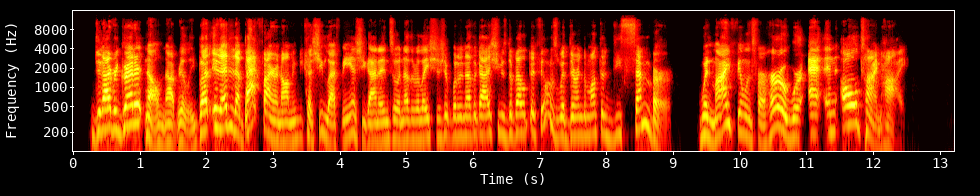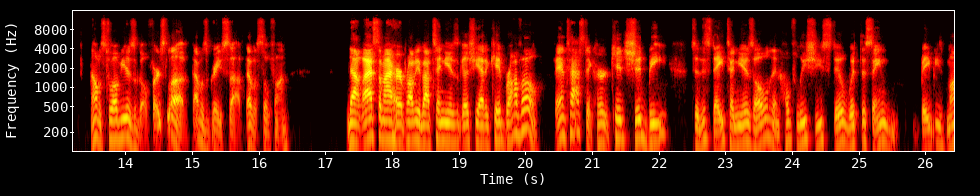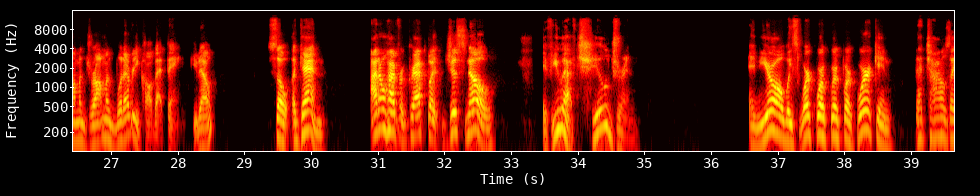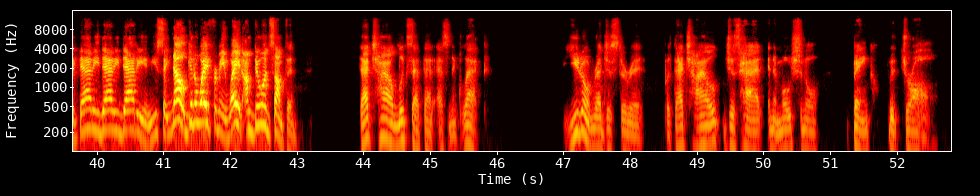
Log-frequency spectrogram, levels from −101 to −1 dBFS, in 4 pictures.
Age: 30-49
